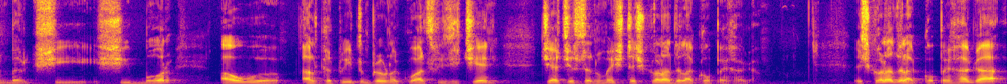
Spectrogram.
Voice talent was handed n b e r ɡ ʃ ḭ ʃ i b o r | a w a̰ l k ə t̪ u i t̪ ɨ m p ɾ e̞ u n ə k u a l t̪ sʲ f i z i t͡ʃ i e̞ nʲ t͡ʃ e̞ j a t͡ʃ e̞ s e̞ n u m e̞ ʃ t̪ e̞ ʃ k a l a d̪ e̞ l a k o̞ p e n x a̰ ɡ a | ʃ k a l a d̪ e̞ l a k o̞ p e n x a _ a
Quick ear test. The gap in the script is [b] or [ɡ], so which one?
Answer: ɡ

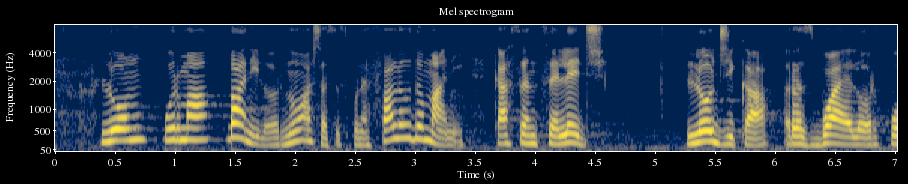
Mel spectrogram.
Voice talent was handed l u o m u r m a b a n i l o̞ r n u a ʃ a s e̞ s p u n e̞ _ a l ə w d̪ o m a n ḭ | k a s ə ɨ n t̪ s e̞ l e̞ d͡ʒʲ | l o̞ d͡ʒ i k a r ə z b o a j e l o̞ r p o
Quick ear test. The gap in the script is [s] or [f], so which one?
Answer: f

